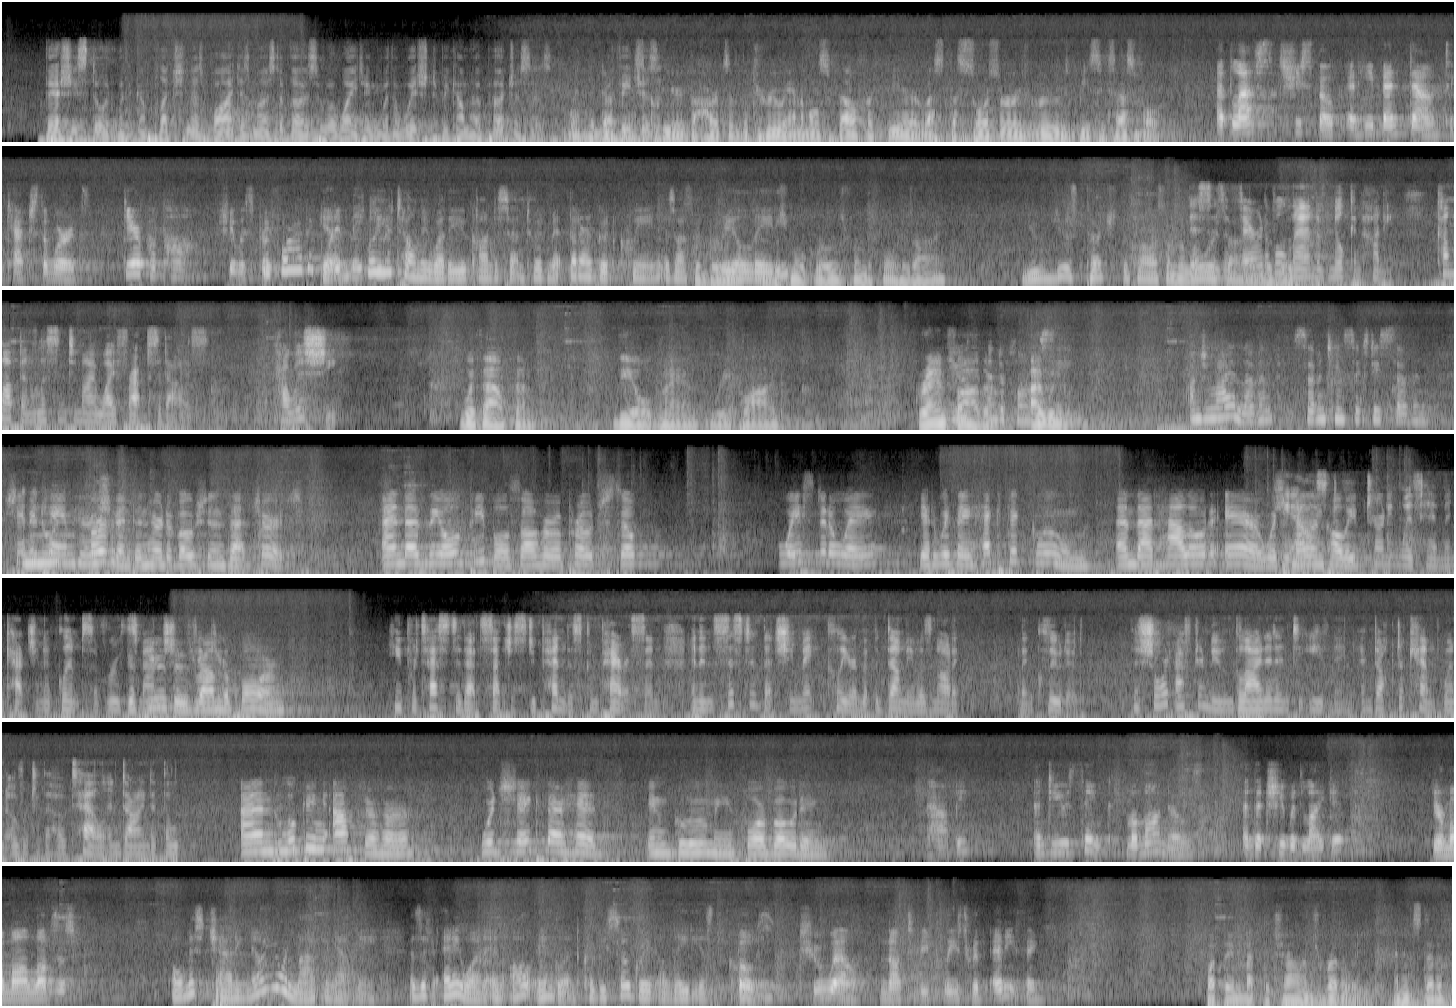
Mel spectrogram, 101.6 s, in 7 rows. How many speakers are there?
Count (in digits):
9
